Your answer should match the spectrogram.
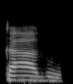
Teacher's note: ito po kasing sa initial, more on sound, nasa pagitan ng sound ng G or K, okay? Pag nasa second syllable, sound na mismo ng G.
